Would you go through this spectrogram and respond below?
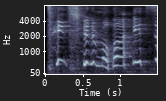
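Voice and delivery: degitimalize, squeaked high through laughter; loud squealing degitimalize; mispronounced word. Real, not acted.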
